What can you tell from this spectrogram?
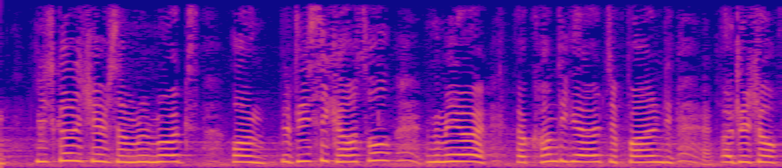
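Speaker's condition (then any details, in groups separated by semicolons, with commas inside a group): Cerebral palsy; from birth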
